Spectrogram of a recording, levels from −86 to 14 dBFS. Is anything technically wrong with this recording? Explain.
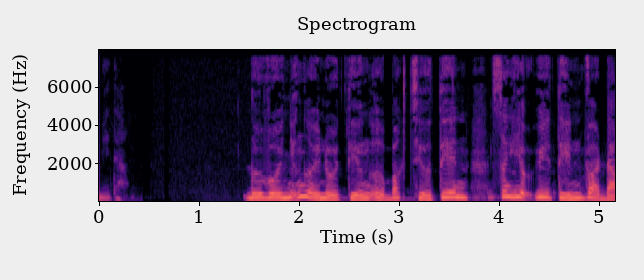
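Yes. From 0.29 to 0.51 s the room sound dips sharply, by about 28 dB at its deepest, for roughly 150 ms in total. This is background gated by the echo canceller, which clamped the microphone while the loudspeaker played.

A faint delayed copy of the speech trails behind at 0.32–0.36 s, 3.03–3.17 s, 3.71–4.00 s (clearest) and 4.54–4.58 s, lagging by 194 to 215 ms. This is likely an echo leak, where a loudspeaker's output reached the far-end microphone and the canceller didn't fully remove it.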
